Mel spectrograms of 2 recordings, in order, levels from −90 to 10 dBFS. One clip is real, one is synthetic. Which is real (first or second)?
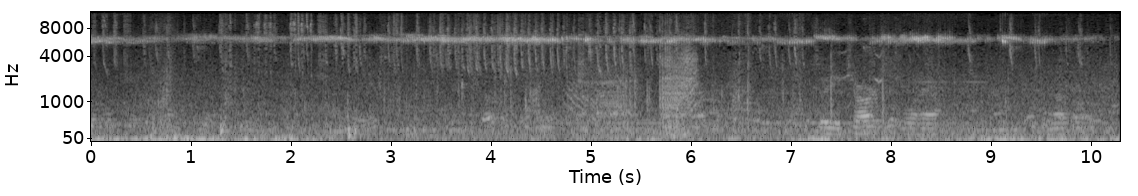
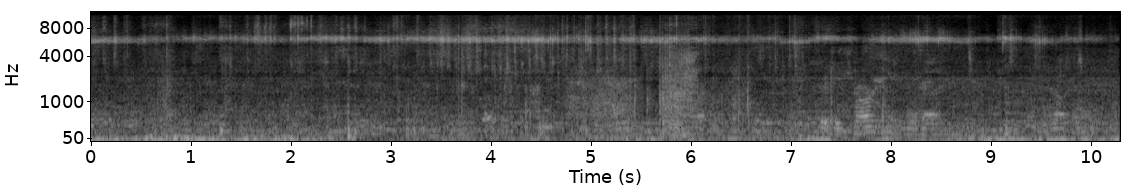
first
